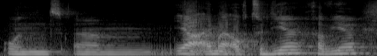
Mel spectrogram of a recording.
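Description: A man's voice: mid-range voice, a little slow, a little mellow, reverberant. A young man hosting a student TV studio interview, asking questions with many fillers and hesitations. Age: young adult. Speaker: host. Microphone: lapel mic.

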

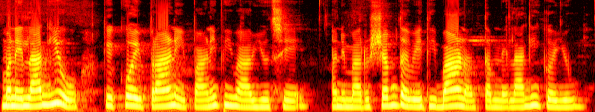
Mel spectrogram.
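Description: A man's voice: sits high, fairly even intonation, moderate pace, a little mellow, highs cut off, close to an everyday voice. A woman reading a remorseful old king. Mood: pleading. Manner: pleading, apologetic. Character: grieving remorseful ancient king, pleading.

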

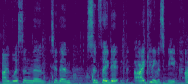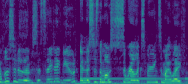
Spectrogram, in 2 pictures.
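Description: A young adult woman chatting casually in a vlog, excitable, swearing freely and laughing often. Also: a little high. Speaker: vlogger. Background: background music.

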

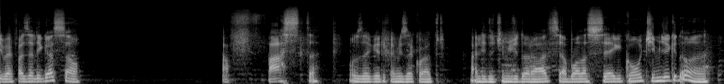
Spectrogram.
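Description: A man with a Brazilian accent doing live football play-by-play as a commentator, in short clipped running phrases. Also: medium pitch.

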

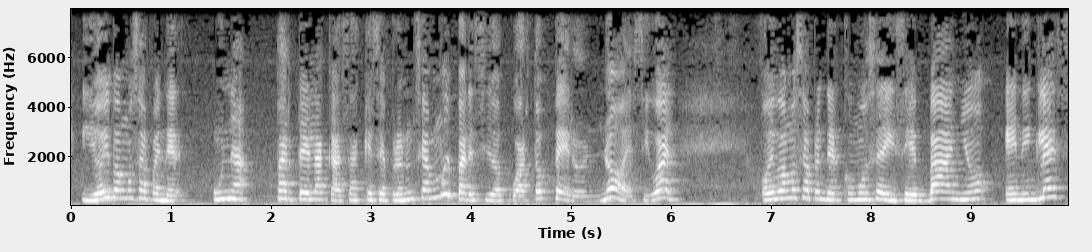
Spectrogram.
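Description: A woman English teacher, giving a cheerful, clear lesson to young children. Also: high-pitched, a little hiss or hum.

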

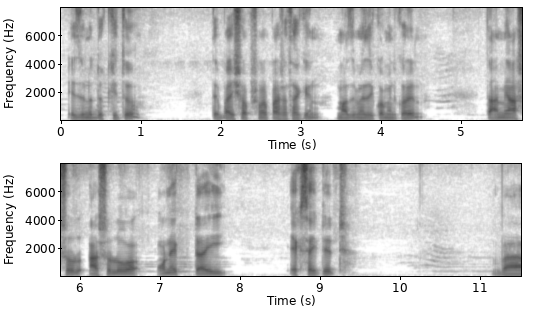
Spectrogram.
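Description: A woman lifestyle vlogger with a Bangladeshi Bengali accent reads through viewer comments. Her voice has a gravelly, creaky edge and stays on a fairly flat, even line. She speaks slowly and earnestly, thanking each person by name. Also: very deep voice.

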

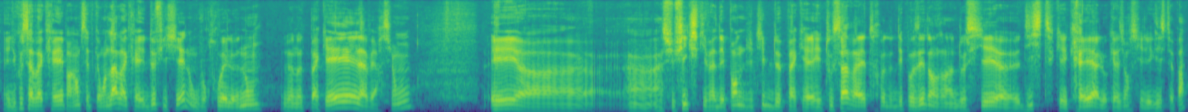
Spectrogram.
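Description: A man's voice: lowish voice, normal speed. A man from France giving a technical conference talk, with frequent fillers and restarts. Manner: hesitant, many fillers and restarts. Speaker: conference speaker.

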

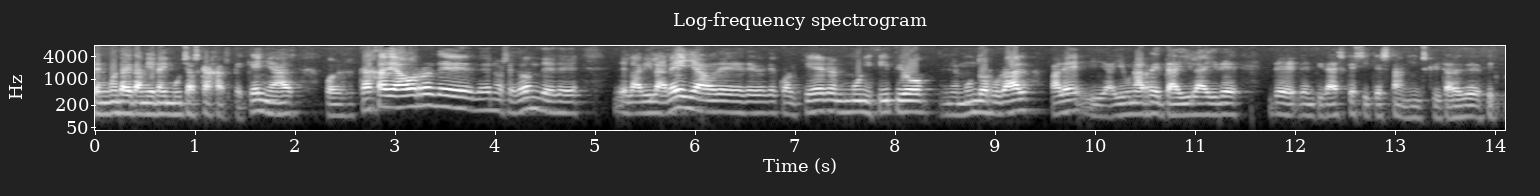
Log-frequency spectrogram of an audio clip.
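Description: Guy in his 40s, lawyer explaining stuff, lots of eh and restarts, mellow voice, muffled video call sound. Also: mid-range voice, moderate pace. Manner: explanatory, hesitant, many fillers and restarts. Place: office. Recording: dull lo-fi video call audio.

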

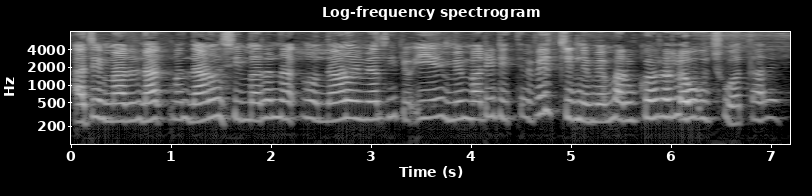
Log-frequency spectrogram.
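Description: A woman's voice: high-pitched, flat delivery, moderate pace, hardly any pauses, dark tone. A woman, pleading for help in an interview and tearful at times. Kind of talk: emotional plea in an interview.

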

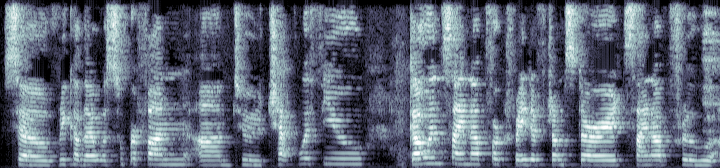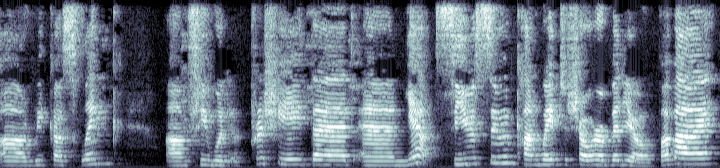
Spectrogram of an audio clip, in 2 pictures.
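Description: Chatting eagerly from a room in her home, a woman in her forties hosts a relaxed interview via video call, rambling and using many fillers. Her voice is on the high side, steady, measured, and sharp-toned, picked up by a webcam with roomy sound.

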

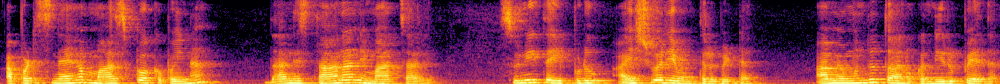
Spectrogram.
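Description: A woman narrating an audio novel in a measured, even storytelling manner. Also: medium pitch. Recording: roomy echo.

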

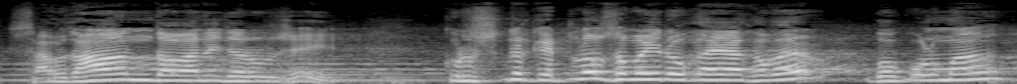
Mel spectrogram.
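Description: Young man, religious storyteller, lively devotional narration, fairly high voice, faint music behind. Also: a little slow. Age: young adult. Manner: lively storytelling, acting out characters. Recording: reverberant hall, faint music.

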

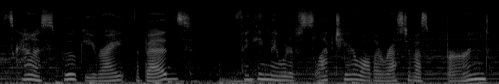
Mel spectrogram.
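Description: A wry teenage girl in a video game, played by a woman, speaks in a mid-pitched voice. She is casual, dry and a bit hesitant, with music playing behind her. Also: normal speed, natural voice. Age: young adult. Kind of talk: naturalistic video game voice acting. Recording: music under the voice.

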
